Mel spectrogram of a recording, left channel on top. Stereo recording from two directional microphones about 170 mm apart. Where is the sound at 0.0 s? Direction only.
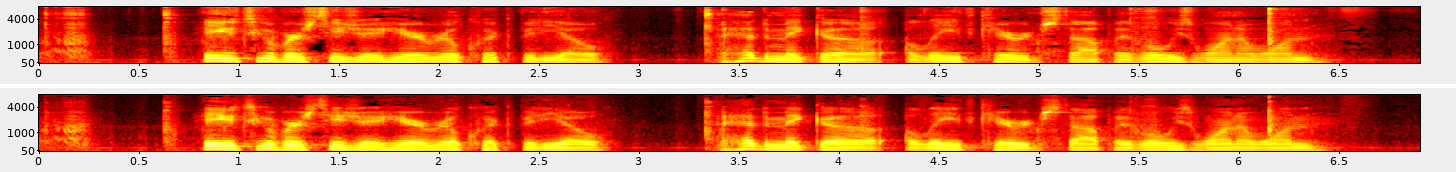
15° left (ahead or behind).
